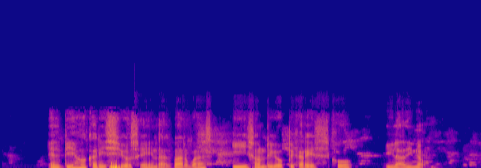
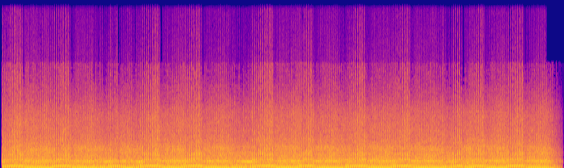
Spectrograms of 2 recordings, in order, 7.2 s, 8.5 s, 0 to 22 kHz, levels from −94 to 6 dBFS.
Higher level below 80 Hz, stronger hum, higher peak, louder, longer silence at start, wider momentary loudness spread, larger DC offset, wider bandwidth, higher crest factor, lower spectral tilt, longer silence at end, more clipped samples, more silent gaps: second, -52 dBFS vs -18 dBFS; neither; about the same, -2 dBFS vs 0 dBFS; second, -26 LUFS vs -4 LUFS; first, 0.7 s vs 0 s; first, 12 LU vs 1 LU; second, under 0.1% vs 4%; second, 8 kHz vs over 20 kHz; first, 24 dB vs 4 dB; first, -6 dB/octave vs -4.5 dB/octave; about the same, 0.1 s vs 0 s; second, under 0.1% vs 10%; neither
